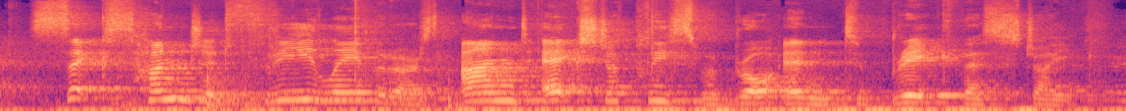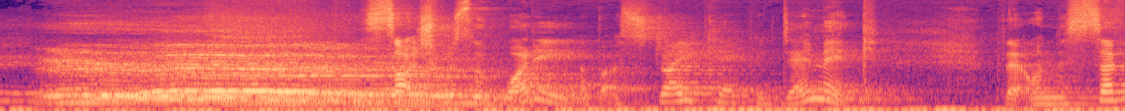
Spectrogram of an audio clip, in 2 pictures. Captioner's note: booo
